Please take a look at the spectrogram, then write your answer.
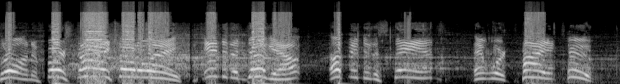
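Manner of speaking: excited call, high and loud.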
